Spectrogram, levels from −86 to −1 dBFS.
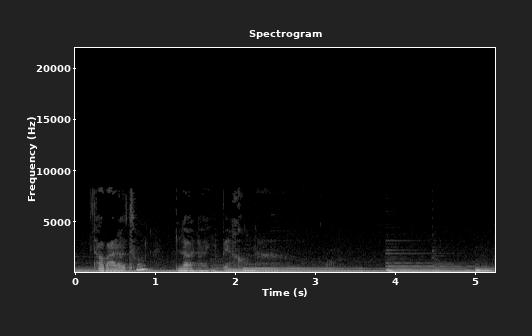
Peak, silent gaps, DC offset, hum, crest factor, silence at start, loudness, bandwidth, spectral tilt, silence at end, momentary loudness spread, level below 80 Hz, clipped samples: -22 dBFS; none; under 0.1%; none; 14 dB; 0 s; -38 LUFS; 8.4 kHz; -9 dB/octave; 0 s; 8 LU; -64 dBFS; under 0.1%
